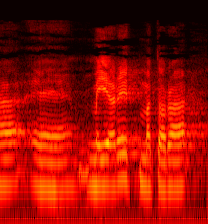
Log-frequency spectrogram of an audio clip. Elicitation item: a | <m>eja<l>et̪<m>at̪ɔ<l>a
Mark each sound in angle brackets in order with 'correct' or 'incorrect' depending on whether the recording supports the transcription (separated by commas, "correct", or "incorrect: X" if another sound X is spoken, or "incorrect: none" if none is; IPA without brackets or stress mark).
correct, incorrect: ɾ, correct, incorrect: ɾ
